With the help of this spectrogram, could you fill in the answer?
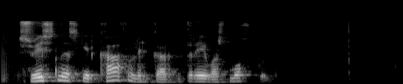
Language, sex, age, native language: Icelandic, male, 60-69, Icelandic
